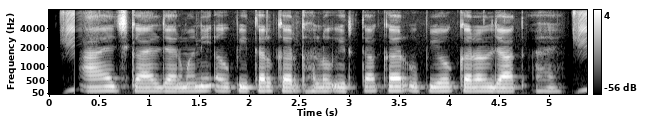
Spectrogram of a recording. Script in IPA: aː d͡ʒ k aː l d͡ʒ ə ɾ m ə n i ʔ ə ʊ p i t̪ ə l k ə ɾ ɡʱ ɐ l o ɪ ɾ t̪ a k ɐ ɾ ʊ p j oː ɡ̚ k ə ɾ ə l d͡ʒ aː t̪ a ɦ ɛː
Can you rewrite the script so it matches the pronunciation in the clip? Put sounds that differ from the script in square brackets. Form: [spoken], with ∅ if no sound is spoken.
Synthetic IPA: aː d͡ʒ k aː l d͡ʒ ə ɾ m ə n i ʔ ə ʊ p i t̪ ə l k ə ɾ ɡʱ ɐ l o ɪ ɾ t̪ a k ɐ ɾ ʊ p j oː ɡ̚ k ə ɾ ə l d͡ʒ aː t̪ a ɦ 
